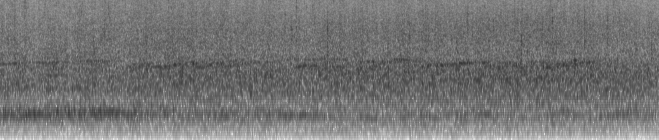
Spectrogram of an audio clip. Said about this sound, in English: The applause went on, and those three World War II veterans beamed with pride.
